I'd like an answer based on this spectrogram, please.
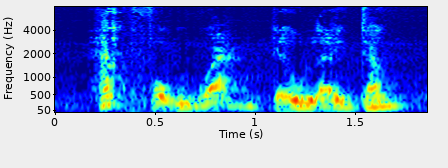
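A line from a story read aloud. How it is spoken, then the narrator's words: Involuntary soft cry. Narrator (Vietnamese): bất giác Chí Tồn kêu khẽ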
